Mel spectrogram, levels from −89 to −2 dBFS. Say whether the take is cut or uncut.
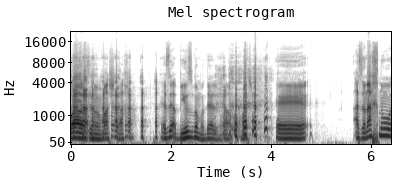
cut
